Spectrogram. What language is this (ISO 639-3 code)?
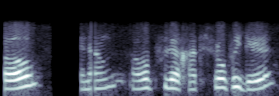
brx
